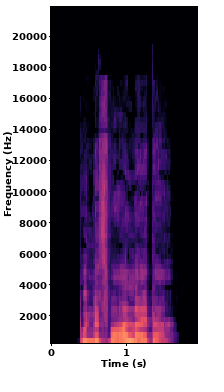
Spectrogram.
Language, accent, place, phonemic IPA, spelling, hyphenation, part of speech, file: German, Germany, Berlin, /ˌbʊndəsˈvaːllaɪ̯tɐ/, Bundeswahlleiter, Bun‧des‧wahl‧lei‧ter, noun, De-Bundeswahlleiter.ogg
- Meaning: the Federal Returning Officer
